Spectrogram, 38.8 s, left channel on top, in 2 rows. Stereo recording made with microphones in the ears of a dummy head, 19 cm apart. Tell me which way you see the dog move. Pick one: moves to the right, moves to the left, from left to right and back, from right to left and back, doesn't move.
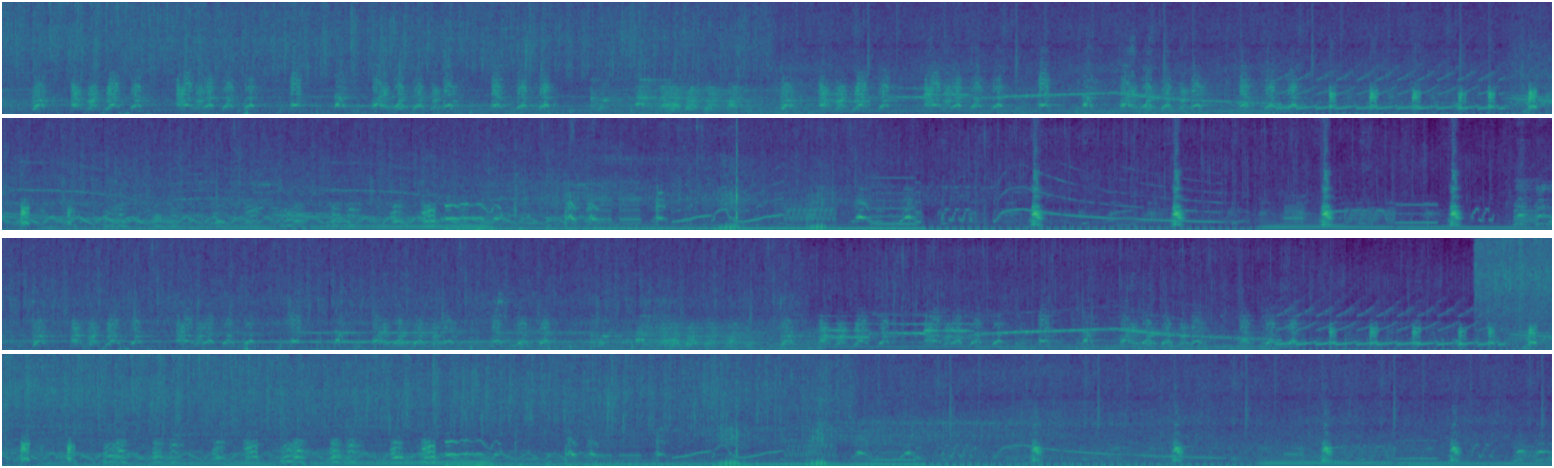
from left to right and back.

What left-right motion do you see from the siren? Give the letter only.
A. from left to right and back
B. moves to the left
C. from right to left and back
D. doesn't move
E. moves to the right
B.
